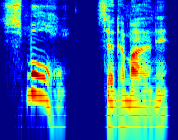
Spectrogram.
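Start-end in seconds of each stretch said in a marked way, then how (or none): 0.0-0.7 high, contained disbelief, falling; incredulous echo. A narrator's reading. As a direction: repeat it in small, high disbelief. Incredulous echo, first take.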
